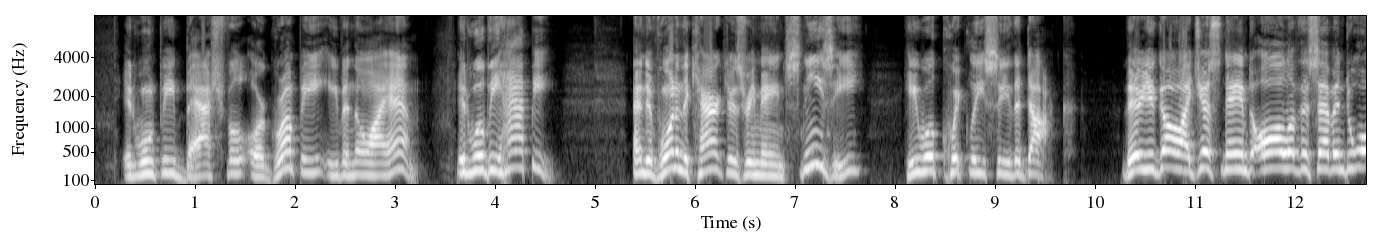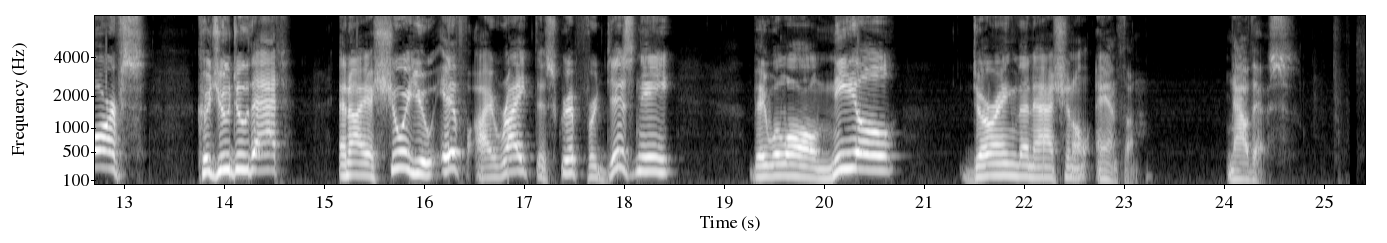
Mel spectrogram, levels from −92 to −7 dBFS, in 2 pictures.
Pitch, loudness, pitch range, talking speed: 190 Hz, -14 LUFS, 150-235 Hz, 150 wpm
